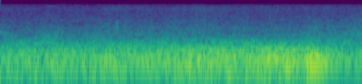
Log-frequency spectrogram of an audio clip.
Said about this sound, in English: The American MLRS, or Multiple Launch Rocket Systems, sound a bit like jet planes taking off as they shoot out into the night sky with a bright flash of light.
